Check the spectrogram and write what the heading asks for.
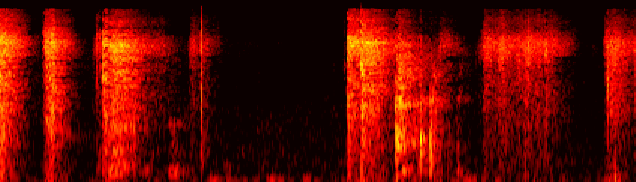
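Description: Repeated kisses close to the microphone: several quick kisses in the first second, then two longer, breathier kisses near the end.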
